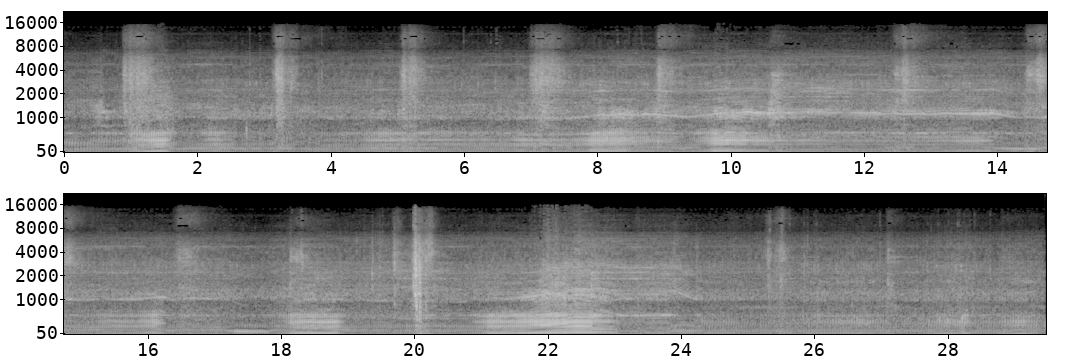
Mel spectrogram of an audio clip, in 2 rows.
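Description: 650 cc single-cylinder dual-sport motorcycle engine running under way, with several swells in engine noise as the throttle opens, the longest about three quarters of the way through. Brief sharp knocks recur about every two seconds.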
